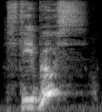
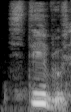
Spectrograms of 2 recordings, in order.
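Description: First: "Steve Bruce" as a question, rising on Bruce. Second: "Steve Bruce" starting high on Steve, falling away; statement. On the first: Host queries the rumoured manager choice, questioning rise on "Bruce". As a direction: lift "Bruce" into a doubtful question. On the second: Host repeats the rumoured name, falling statement on "Steve Bruce". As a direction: drop "Bruce" as a settled statement. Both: Real, not acted.

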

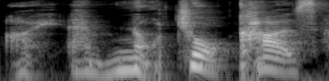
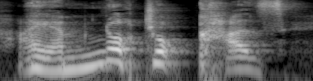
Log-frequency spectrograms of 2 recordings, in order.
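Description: First: Firm, measured "not your coz" at usual pitch; restrained angry denial. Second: Forceful, loud "not your coz"; louder angry denial. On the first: Nephew rejecting his supposed uncle, restrained anger. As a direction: deny the kinship with contained anger. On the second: Nephew insisting he is no kin, louder anger. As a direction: hammer the denial home. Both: Acted.

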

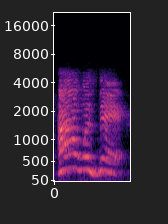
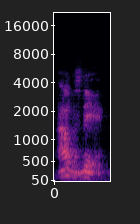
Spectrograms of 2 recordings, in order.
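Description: First: Accusing. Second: Low, soft, weighted statement; subdued accusation. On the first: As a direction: hurl it at your son as a grieving father. Acted father confronting condemned son. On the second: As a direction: drop right down and let it sit. Same accusation, now subdued. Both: Acted.

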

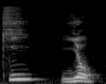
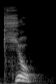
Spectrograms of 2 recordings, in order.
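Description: First: "ki-yo" split into two slow beats; "ki-yo" with a gap after ki; two separate syllables. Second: "kyo" fused into a single beat; "kyo" with no break inside; one syllable. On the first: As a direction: say ki, then yo, apart. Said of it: "si lui il était à grandeur normale". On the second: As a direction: glide straight from k into yo in "kyo". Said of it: "C'est en une seule". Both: Shown as a demonstration.

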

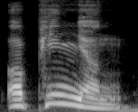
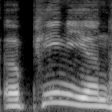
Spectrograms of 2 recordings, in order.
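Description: First: "opinion" smooth and linked, o-pin-yon; the natural "opinion" to copy; right pronunciation. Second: "opinion" with every letter spelled out, o-pi-ni-on; the stiff spelled-out "opinion" to avoid; wrong pronunciation. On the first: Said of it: "하지 마시고 opinion". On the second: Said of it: "opinion 하지 마시고". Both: Shown as a demonstration.

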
